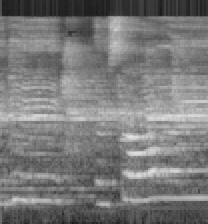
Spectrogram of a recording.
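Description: A young girl singing a Hindi devotional bhajan to Sai Baba, holding long notes. About a second in, her voice steps up to a higher note and holds it.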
